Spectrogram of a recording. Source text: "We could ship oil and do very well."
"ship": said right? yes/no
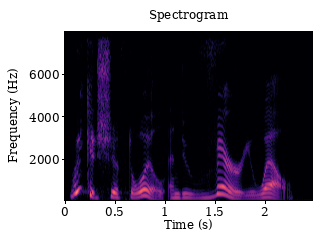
no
